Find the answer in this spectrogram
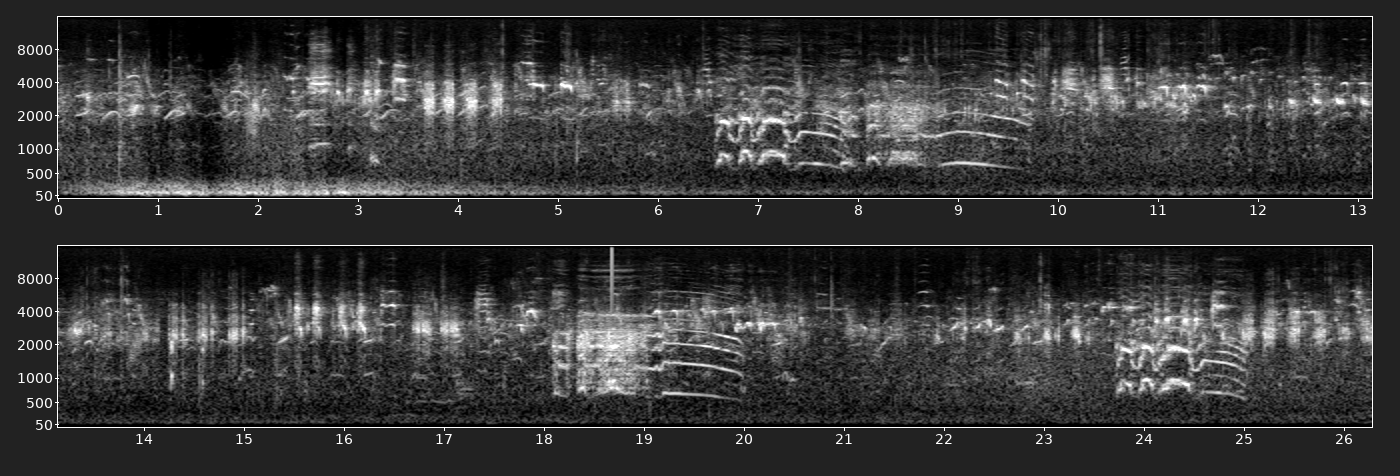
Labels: Is there only one species of animal?
no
